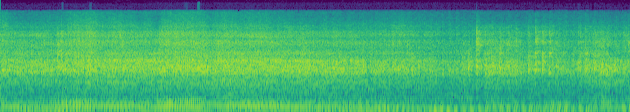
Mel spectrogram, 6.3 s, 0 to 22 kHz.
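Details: 2011 Polaris Sportsman 550 XP EFI, after riding or revving: low, loping idle with uneven stumbling pulses wandering after revs drop; rough idle, cause unknown: TPS, IAC, TMAP, valve clearances, timing, new plug and 43 psi fuel pressure all in spec.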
